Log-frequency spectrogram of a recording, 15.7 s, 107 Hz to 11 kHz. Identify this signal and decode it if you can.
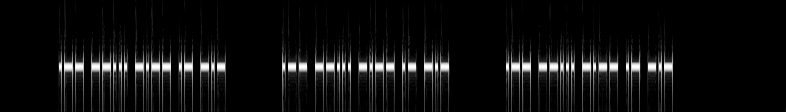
Morse code, heard as a keyed tone, about 21 wpm, 700 Hz. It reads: W7YAK W7YAK W7YAK
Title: USA Call Signs - 5 Characters - Repeated 3x - 22wpm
